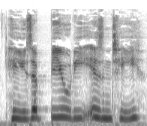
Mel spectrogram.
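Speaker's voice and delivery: lightly voiced farmer showing off the bird; a hint of farmer's pride; proud farmer. A narrator's reading. Farmer showing Horse the new rooster, lightly proud. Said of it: "the farmer said".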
